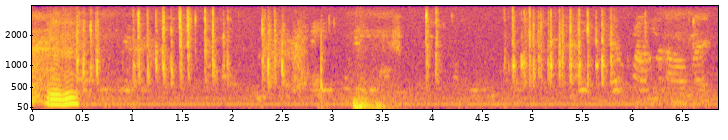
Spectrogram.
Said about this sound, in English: Just doesn't allow me to copy paste any information from your profile, so I'm having to type it all into this form here.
